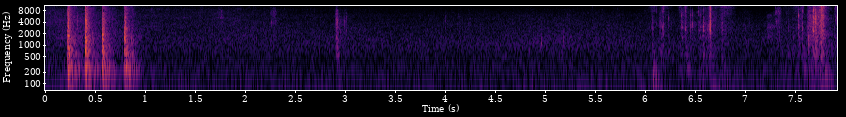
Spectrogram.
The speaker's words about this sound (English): Soon, she approaches the bathroom. The door is locked. She walks away. She approaches another door and knocks on it.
